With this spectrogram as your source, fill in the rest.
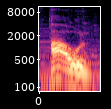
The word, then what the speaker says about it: Howl: Non si pronuncia Howl. Ma non sai un cazzo, ma niente. È scritto H-O-V-L. Howl. No, Howl. È come How old are you?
